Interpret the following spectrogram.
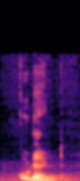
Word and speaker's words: couldn't: In this slide, let us see some words of this poem and their pronunciation. First word is couldn't. C-O-U-L-D-N-O-T. Couldn't.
